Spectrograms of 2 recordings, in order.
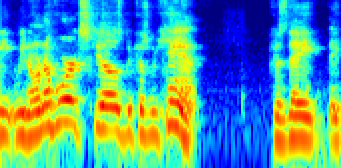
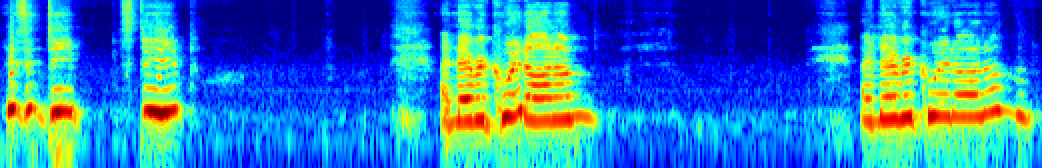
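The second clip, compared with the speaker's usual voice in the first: crying; 6 semitones higher than usual. Real, not acted. Father crying over the children he can't see. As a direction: voice breaking, high and tearful. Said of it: "Sorry for crying".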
